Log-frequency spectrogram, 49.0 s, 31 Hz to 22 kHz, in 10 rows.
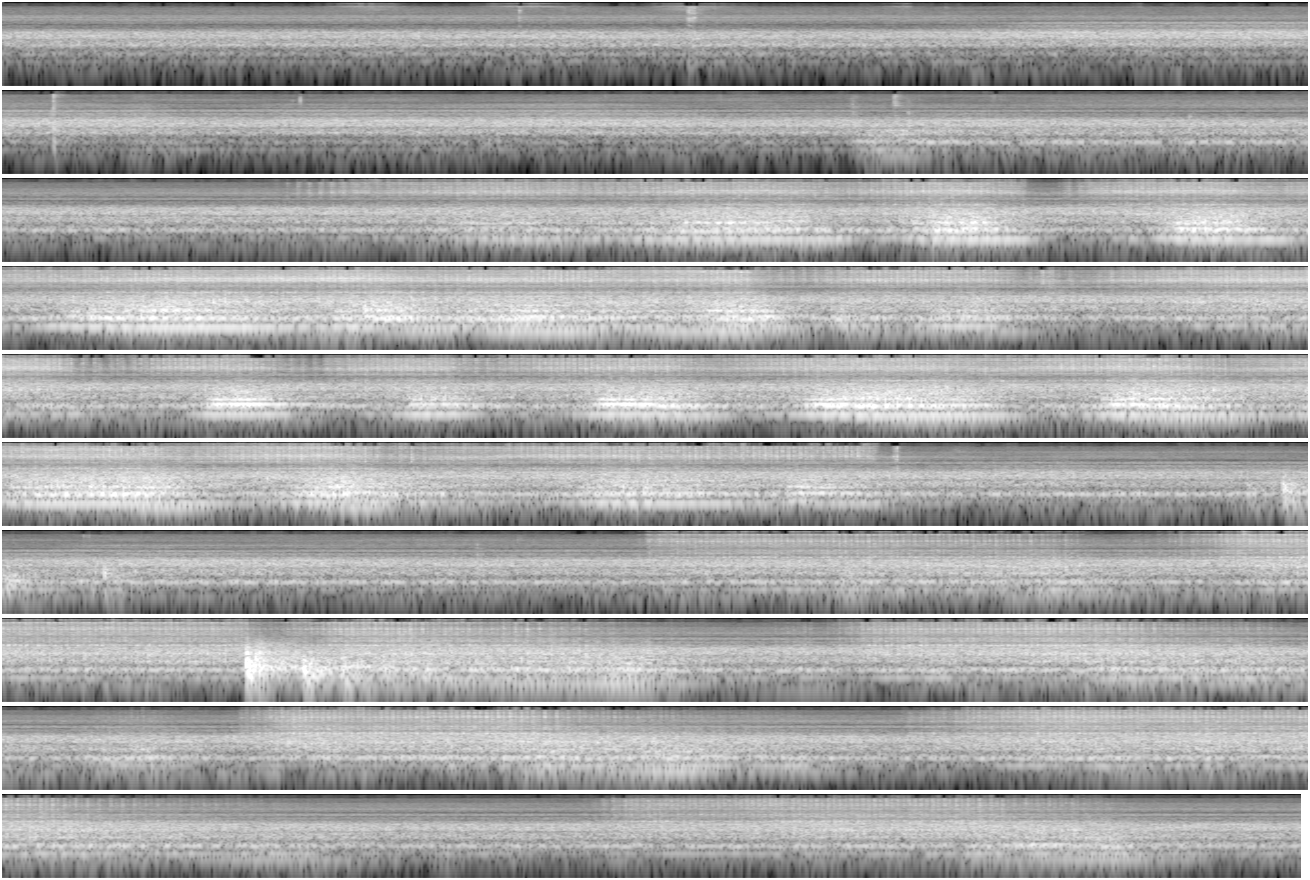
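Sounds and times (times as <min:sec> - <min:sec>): wood lathe running: 0:10.1 - 0:30.2, 0:30.9 - 0:48.6
gouge cutting wood: 0:10.8 - 0:28.0, 0:29.1 - 0:30.0, 0:31.8 - 0:45.0, 0:46.4 - 0:48.3
sharp knock: 0:29.2 - 0:29.9, 0:35.2 - 0:36.7.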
